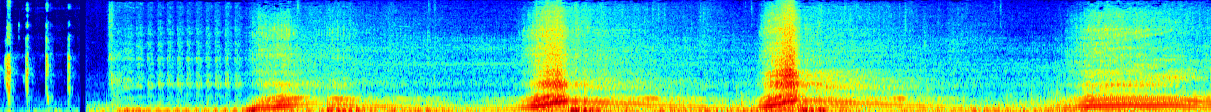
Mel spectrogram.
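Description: Car engine revved three times, each rev rising and then falling away in pitch, followed by a longer rev held at a steady higher pitch near the end. A quick run of clicks comes in the first second.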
